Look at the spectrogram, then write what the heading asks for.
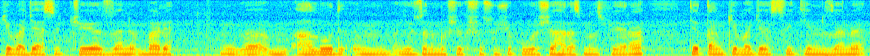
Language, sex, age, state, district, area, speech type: Kashmiri, male, 18-30, Jammu and Kashmir, Srinagar, urban, spontaneous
